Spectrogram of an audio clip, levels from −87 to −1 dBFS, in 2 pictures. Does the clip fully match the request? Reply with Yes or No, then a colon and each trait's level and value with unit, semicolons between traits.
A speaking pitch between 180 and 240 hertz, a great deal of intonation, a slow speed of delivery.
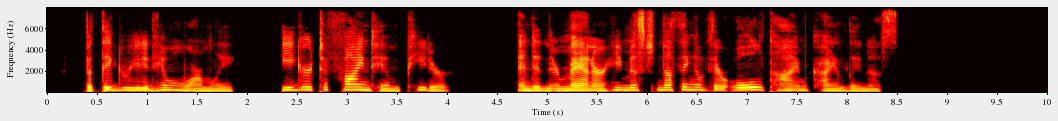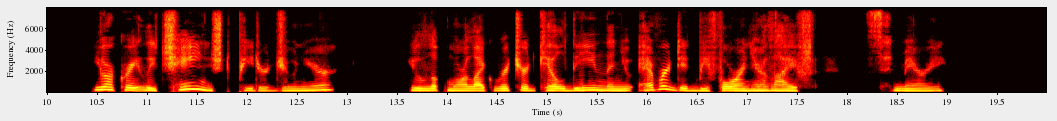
No: high, 190 Hz; average, 4.3 semitones; slow, 130 wpm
